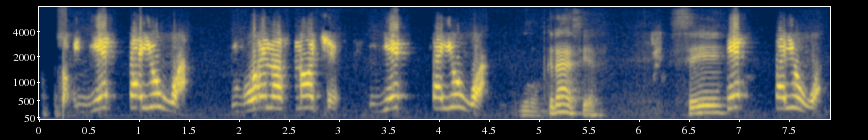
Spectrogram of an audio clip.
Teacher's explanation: es con un + una vocal y generalmente suele ser la vamos a meter en medio una w o vamos a alargar la u entonces como que fuera una w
